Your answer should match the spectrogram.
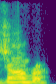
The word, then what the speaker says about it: genre: That's right. I said genre. It's not spelled the way it's pronounced,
